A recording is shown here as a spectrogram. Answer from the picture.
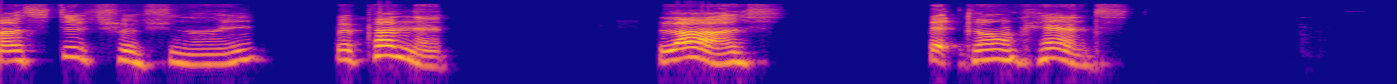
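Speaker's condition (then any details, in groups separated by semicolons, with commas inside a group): Myasthenia gravis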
